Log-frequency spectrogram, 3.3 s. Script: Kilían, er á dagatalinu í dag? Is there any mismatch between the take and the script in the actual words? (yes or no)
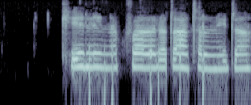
yes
